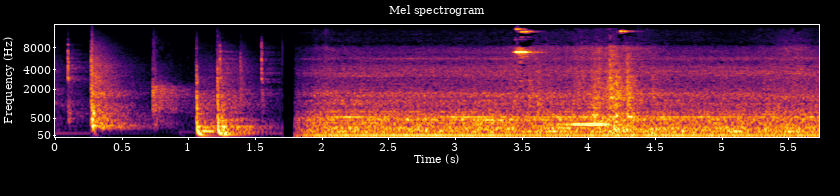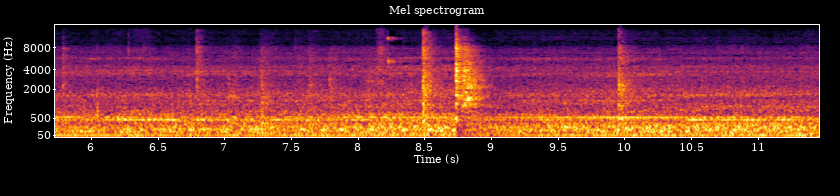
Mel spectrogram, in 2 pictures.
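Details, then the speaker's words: Indoor AC unit running with a steady rough drone and faint tone over the airflow: extra noise from the indoor unit's fan motor, likely a worn fan motor bearing; the motor must be removed to find the cause. "AC sound that you have just heard is the extra sound of the fan motor of the indoor unit"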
